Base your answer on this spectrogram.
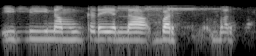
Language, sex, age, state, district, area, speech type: Kannada, female, 18-30, Karnataka, Gadag, urban, conversation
